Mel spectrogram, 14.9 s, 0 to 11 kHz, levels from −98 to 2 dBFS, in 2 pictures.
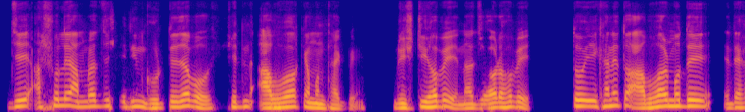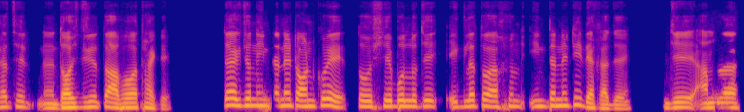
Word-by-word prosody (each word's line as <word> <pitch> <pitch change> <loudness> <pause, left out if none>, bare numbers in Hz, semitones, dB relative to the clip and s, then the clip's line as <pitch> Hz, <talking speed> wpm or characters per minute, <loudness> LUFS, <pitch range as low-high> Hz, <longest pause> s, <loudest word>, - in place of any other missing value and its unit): যে, 175 - +4 0.2
আসলে 195 +6 -3
আমরা 160 +2 -1
যে 180 - -4
সেদিন 160 +2 -3
ঘুরতে 125 +4 -1
যাবো; 175 -4 +3 0.3
সেদিন 155 +1 -3 0.2
আবহাওয়া 145 +5 +5
কেমন 130 -4 +4
থাকবে? 105 -4 -6 0.4
বৃষ্টি 125 +2 +1
হবে 165 +1 +3
না 120 - 0
ঝড় 135 +4 +2
হবে? 150 -2 -1 0.5
তো 180 - +2 0.2
এখানে 175 +3 0
তো 195 - -1
আবহাওয়ার 160 +8 +5
মধ্যে 180 0 +4 0.4
দেখা 140 +2 -1
যাচ্ছে 160 +2 -5 0.2
অ্যা 125 - -2
১০ 135 0 +7
দিনে 155 +2 0
তো - - +2
আবহাওয়া 135 +1 +2
থাকে। 115 -6 -3 0.5
তো - - -25
একজন 195 +1 +2
ইন্টারনেট 190 +1 -2
অন 175 - +2
করে 200 -3 +3 0.2
তো 170 - -2 0.2
সে 175 - 0
বলল 175 0 +2
যে, - - +1
"এগুলো 170 - -15
তো - - -26
এইগুলা 165 +3 -1
তো 180 - +1
এখন 165 +3 -5 0.2
ইন্টারনেটেই 190 +4 0
দেখা 125 -3 -1
যায়।" 105 -2 -5 0.4
যে 145 - +2 0.2
আমরা 140 +1 0
155 Hz, 195 wpm, -19 LUFS, 135-175 Hz, 0.5 s, ১০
